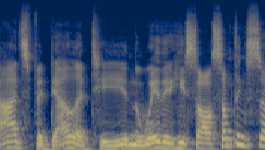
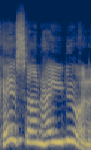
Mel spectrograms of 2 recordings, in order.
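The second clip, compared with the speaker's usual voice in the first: much higher, bright happy father greeting; cheerful dad. Retold or imitated. Dad calls his son with good news, beaming and high. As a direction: sing out the hello like a happy dad. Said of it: "He was like".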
